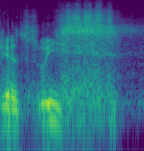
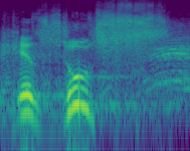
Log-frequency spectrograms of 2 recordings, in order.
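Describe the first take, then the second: First: It is said in a plain local accent. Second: It is said in a put-on carioca-like accent. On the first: The speaker calls it right. "Ele não chama Jesus" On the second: The speaker calls it wrong. "ele chama Jesus"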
